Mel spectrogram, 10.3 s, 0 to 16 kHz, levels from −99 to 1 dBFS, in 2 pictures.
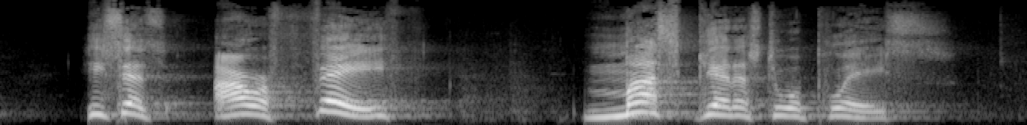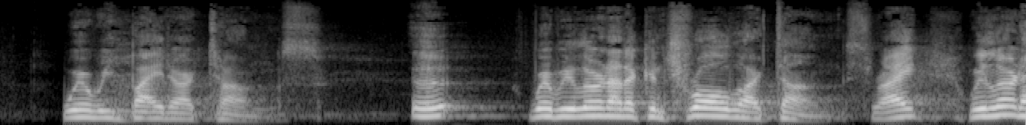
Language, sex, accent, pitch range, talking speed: English, male, American, 170-220 Hz, 160 wpm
